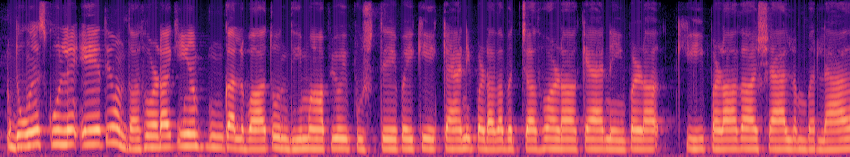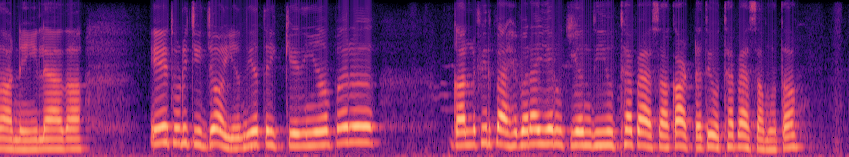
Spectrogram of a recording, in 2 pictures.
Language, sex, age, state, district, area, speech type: Dogri, female, 18-30, Jammu and Kashmir, Samba, rural, spontaneous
